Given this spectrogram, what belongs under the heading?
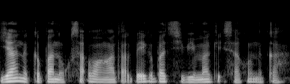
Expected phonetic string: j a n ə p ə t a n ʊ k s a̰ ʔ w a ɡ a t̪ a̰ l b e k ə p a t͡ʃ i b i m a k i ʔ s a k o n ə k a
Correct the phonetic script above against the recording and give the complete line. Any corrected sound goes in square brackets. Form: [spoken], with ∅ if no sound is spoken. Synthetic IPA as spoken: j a n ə [k] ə [p] a n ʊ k s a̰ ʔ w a [ŋ] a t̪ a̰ l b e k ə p a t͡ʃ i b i m a k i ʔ s a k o n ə k a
